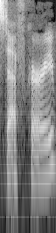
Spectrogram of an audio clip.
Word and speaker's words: Steph Curry: Is it not Stephon Curry? – Well, I mean, I'm assuming it's Steph Curry, right? Basketball player. – So. Yeah. It is Steph Curry.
